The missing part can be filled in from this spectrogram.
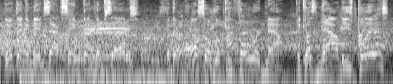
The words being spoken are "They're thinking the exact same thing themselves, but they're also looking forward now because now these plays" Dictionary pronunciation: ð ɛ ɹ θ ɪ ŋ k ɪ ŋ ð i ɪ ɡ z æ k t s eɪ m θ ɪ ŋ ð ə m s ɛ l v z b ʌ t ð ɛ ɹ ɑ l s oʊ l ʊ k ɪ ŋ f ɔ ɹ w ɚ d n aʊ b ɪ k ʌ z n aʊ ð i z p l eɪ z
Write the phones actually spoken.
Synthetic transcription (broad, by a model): ð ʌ ɹ θ ɪ ŋ k ɪ ŋ ð i ɪ ɡ z æ k t s eɪ m θ ɪ ŋ ð ə m s ɛ l v z b ʌ t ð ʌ ɹ ɑ l s oʊ l ʊ k ɪ ŋ f ɔ ɹ w ɚ d n aʊ b ɪ k ʌ z n aʊ ð i z p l eɪ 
